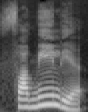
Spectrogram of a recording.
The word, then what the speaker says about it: Familie: Familie. 여기에서 이의 자리에 강세가 가지 않고 미 자리에 강세가 가거든요.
